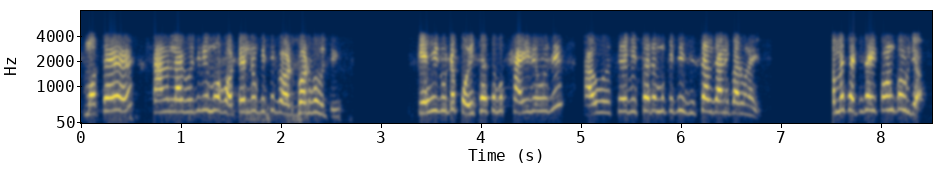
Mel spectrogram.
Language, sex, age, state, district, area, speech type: Odia, female, 30-45, Odisha, Sambalpur, rural, conversation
